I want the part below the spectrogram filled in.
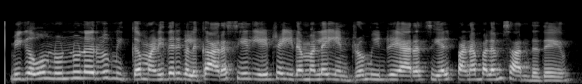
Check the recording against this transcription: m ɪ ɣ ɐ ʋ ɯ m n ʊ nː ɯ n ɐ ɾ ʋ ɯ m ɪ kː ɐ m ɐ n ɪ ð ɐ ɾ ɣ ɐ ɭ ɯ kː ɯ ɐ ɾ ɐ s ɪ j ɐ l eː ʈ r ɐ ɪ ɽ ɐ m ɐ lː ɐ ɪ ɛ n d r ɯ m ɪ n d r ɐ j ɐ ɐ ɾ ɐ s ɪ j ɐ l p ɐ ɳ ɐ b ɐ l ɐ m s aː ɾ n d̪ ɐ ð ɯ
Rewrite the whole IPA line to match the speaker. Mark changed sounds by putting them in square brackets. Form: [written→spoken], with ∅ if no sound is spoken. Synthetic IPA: m ɪ ɣ ɐ ʋ ɯ m n ʊ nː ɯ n ɐ ɾ ʋ ɯ m ɪ kː ɐ m ɐ n ɪ ð ɐ ɾ ɣ ɐ ɭ ɯ kː ɯ ɐ ɾ ɐ s ɪ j ɐ l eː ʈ r ɐ ɪ ɽ ɐ m ɐ lː ɐ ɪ ɛ n d r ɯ m ɪ n d r ɐ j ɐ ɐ ɾ ɐ s ɪ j ɐ l p ɐ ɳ ɐ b ɐ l ɐ m s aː ɾ n d̪ ɐ ð ɯ

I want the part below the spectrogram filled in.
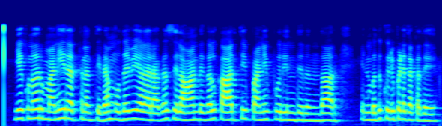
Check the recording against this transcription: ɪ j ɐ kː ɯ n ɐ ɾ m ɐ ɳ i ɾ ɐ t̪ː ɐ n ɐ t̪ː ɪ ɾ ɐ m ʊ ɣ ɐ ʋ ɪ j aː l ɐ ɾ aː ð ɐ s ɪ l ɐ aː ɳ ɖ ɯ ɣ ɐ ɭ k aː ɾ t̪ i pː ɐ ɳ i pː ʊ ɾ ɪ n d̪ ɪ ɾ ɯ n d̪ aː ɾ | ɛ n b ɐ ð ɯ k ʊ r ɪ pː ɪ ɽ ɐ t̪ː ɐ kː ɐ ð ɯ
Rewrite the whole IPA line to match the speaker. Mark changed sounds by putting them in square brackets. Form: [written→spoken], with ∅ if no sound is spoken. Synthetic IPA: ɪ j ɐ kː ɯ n ɐ ɾ m ɐ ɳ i ɾ ɐ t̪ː ɐ n ɐ t̪ː ɪ [ɾ→ɽ] ɐ m ʊ [ɣ→ð] ɐ ʋ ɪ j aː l ɐ ɾ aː [ð→ɣ] ɐ s ɪ l ɐ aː ɳ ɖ ɯ ɣ ɐ ɭ k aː ɾ t̪ i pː ɐ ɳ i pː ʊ ɾ ɪ n d̪ ɪ ɾ ɯ n d̪ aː ɾ | ɛ n b ɐ ð ɯ k ʊ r ɪ pː ɪ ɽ ɐ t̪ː ɐ kː ɐ ð ɯ

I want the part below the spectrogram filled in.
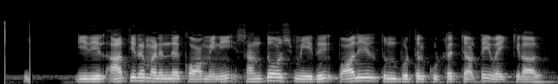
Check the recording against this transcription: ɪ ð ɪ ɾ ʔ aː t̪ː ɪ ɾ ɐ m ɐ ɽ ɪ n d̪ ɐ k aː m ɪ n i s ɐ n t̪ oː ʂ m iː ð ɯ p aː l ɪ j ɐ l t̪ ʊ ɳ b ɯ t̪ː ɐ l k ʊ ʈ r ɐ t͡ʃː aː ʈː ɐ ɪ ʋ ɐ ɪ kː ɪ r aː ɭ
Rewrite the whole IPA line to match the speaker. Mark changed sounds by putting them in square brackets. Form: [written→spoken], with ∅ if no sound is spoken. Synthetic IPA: ɪ ð ɪ [ɾ→l] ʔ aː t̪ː ɪ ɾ ɐ m ɐ ɽ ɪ n d̪ ɐ k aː m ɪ n i s ɐ n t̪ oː ʂ m iː ð ɯ p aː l ɪ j ɐ l t̪ ʊ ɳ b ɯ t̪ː ɐ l k ʊ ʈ r ɐ t͡ʃː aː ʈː ɐ ɪ ʋ ɐ ɪ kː ɪ r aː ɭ

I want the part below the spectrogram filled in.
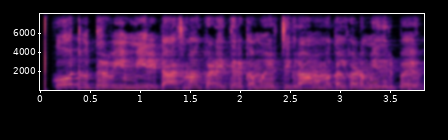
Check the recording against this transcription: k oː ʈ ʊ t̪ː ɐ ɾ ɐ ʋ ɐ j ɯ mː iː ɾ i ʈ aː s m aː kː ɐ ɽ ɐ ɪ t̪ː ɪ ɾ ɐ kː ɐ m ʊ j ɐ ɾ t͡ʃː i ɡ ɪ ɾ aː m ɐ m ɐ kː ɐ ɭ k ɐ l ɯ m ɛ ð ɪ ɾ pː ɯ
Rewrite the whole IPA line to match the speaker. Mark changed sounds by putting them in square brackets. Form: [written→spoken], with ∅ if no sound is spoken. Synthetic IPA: k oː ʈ ʊ t̪ː ɐ ɾ ɐ ʋ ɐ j ɯ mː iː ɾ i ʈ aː s m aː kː ɐ ɽ ɐ ɪ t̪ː ɪ ɾ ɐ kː ɐ m ʊ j ɐ ɾ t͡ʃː i ɡ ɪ ɾ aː m ɐ m ɐ kː ɐ ɭ k ɐ [l→ɽ] ɯ m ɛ ð ɪ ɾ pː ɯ

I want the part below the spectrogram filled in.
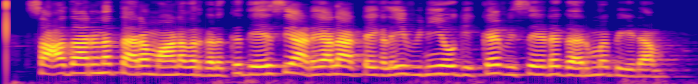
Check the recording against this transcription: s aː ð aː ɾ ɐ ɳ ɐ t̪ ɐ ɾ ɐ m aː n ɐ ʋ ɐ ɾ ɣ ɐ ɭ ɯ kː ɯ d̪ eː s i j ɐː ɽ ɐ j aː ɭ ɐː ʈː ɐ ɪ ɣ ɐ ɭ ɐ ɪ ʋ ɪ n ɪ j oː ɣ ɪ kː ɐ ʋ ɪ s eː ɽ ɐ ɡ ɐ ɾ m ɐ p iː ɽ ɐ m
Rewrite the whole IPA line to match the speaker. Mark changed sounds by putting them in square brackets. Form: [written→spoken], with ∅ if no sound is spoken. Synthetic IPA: s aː ð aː ɾ ɐ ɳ ɐ t̪ ɐ ɾ ɐ m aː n ɐ ʋ ɐ ɾ ɣ ɐ ɭ ɯ kː ɯ d̪ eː s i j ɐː ɽ ɐ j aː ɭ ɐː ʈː ɐ ɪ ɣ ɐ ɭ ɐ ɪ ʋ ɪ n ɪ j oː ɣ ɪ kː ɐ ʋ ɪ s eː ɽ ɐ ɡ ɐ ɾ m ɐ p iː ɽ ɐ m

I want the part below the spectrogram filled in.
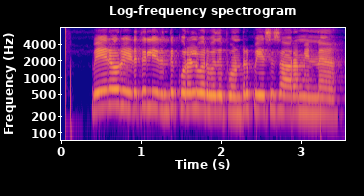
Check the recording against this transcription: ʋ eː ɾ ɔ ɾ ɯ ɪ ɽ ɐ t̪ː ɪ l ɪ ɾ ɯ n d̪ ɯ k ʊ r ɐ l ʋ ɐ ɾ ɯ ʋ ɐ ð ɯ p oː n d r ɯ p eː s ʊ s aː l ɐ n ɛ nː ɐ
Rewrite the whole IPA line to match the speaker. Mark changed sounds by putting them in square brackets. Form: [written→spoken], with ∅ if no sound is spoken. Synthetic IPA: ʋ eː ɾ ɔ ɾ ɯ ɪ ɽ ɐ t̪ː ɪ l ɪ ɾ ɯ n d̪ ɯ k ʊ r ɐ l ʋ ɐ ɾ ɯ ʋ ɐ ð ɯ p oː n d r ɯ p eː s [ʊ→ɯ] s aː [l→ɾ] ɐ [n→m] ɛ nː ɐ

